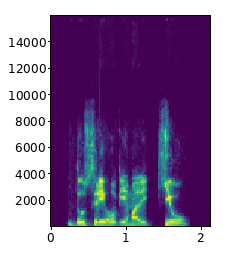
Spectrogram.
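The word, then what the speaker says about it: queue: दूसरी होगी हमारी क्यू, क्यू यू ई यू ई, इसका नाम ऐसा है कि क्यू छोड़ के बाकी सब साइलेंट है।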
